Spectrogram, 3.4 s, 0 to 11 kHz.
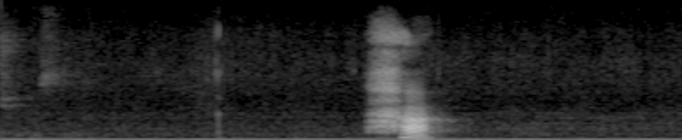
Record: {"exhalation_length": "3.4 s", "exhalation_amplitude": 3169, "exhalation_signal_mean_std_ratio": 0.37, "survey_phase": "alpha (2021-03-01 to 2021-08-12)", "age": "18-44", "gender": "Female", "wearing_mask": "No", "symptom_none": true, "smoker_status": "Never smoked", "respiratory_condition_asthma": false, "respiratory_condition_other": false, "recruitment_source": "REACT", "submission_delay": "1 day", "covid_test_result": "Negative", "covid_test_method": "RT-qPCR"}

